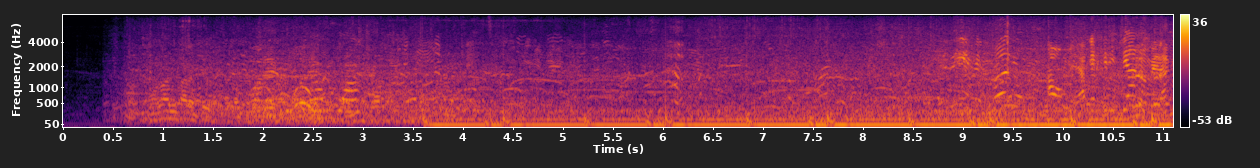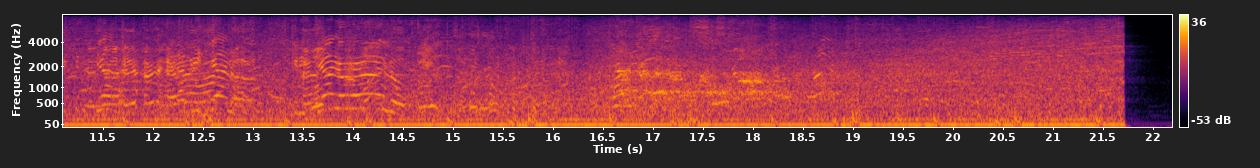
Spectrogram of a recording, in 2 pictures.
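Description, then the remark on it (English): A dense crowd murmurs and chatters steadily throughout, many overlapping voices forming a continuous hubbub, with a low rumbling hum underneath and the din swelling slightly louder in the latter half. “But I want you to notice the crowd.”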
